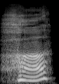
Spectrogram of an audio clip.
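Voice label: MOOD, Japanese; Hunter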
